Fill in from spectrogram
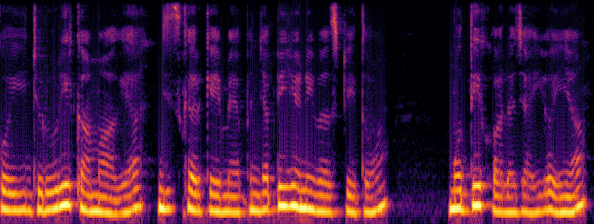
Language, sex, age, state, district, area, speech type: Punjabi, female, 30-45, Punjab, Patiala, urban, spontaneous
